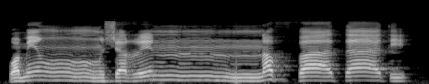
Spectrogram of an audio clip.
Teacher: نون اور میم پہ اگر تشدید ہو تو اس پہ غنہ ہوتا ہے، یعنی آواز تھوڑا سا ناک میں روکیں گے پھر آگے بڑھیں گے، فٹافٹ نہیں بلکہ تھوڑا سا رک جائیں گے.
